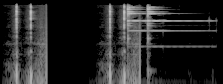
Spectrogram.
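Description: Subscribe-button animation sound effect: two quick mouse clicks, then about a second in another few clicks and a bright bell ding that rings on briefly and fades.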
